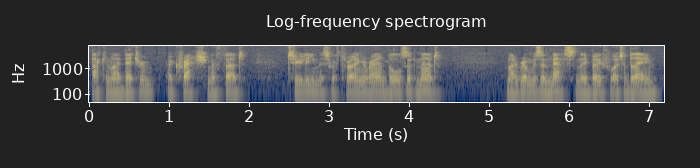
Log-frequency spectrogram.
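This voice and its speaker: A man narrating a rhyming children's story as a storyteller, with a husky voice. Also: lowish voice, little pitch movement, moderate pace, darkish tone, dull audio.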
